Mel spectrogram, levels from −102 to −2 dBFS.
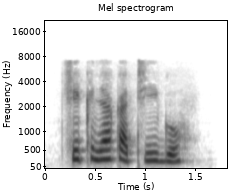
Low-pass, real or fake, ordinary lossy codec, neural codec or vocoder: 7.2 kHz; fake; MP3, 48 kbps; codec, 16 kHz, 8 kbps, FunCodec, trained on Chinese and English, 25 frames a second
